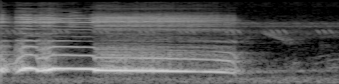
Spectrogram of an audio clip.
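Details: Broiler rooster, one of two broiler chickens kept for a while as breeding males in a hamlet, crowing: a loud, harsh, drawn-out single crow, steady then gently falling, lasting about a second before cutting off into quiet.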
